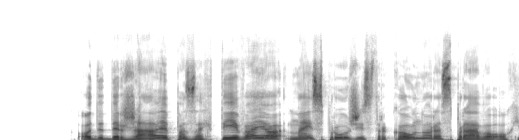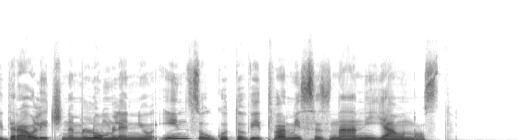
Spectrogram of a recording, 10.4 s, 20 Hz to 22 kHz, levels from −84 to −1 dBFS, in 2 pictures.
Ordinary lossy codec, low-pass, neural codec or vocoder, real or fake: none; 19.8 kHz; vocoder, 48 kHz, 128 mel bands, Vocos; fake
